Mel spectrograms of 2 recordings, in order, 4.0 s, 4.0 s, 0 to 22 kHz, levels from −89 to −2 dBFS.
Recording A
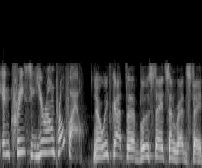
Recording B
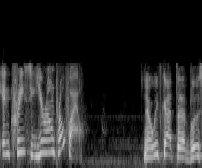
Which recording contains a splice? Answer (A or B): A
